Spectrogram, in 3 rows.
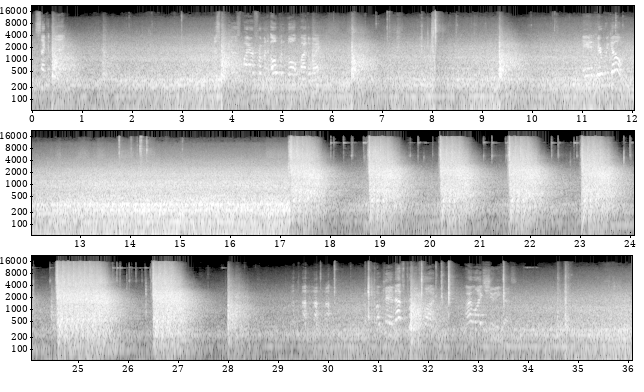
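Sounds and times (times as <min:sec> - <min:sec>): gunfire echo indoors: 0:17.2 - 0:18.0, 0:18.8 - 0:19.6, 0:20.2 - 0:23.9, 0:24.6 - 0:28.6
submachine gun firing: 0:17.2 - 0:18.0, 0:18.8 - 0:19.6, 0:20.2 - 0:22.4, 0:23.0 - 0:23.9, 0:24.6 - 0:25.8, 0:26.5 - 0:27.4.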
